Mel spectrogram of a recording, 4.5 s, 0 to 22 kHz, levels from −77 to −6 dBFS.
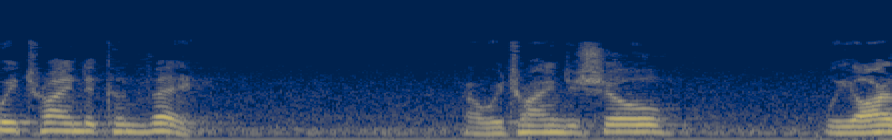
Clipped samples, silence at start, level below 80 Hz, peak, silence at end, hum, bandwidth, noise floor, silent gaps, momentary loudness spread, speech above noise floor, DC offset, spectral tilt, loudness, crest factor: under 0.1%; 0 s; -62 dBFS; -10 dBFS; 0 s; none; 7.8 kHz; -49 dBFS; none; 22 LU; 21 dB; 0.3%; -7.5 dB/octave; -30 LUFS; 20 dB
